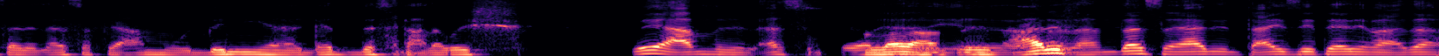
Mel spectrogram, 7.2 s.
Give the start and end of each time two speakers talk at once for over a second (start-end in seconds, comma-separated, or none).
4.2-5.4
